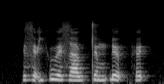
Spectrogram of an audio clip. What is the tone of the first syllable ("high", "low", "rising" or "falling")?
rising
